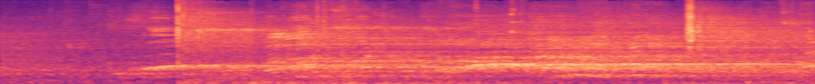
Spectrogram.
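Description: A volleyball is struck hard during a rally.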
